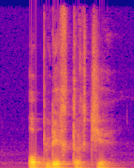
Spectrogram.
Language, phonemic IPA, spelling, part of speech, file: Dutch, /ˈɔplɪxtərcə/, oplichtertje, noun, Nl-oplichtertje.ogg
- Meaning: diminutive of oplichter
